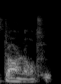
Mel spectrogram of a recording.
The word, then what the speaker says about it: Darnold: Is it Sam Darnold or Sam Darnold? Arnold. Is it being silent? I never knew. I meant to ask this the other day. It's Darnold. Darnold.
